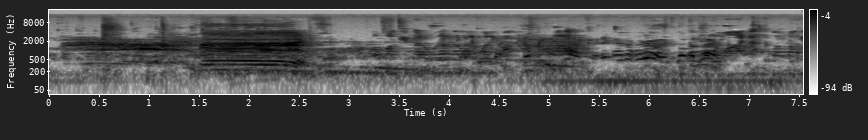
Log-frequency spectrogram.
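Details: Bull water buffalo calves at a livestock market in Purwakarta, Indonesia, give a loud, rich bellow lasting about a second. Softer calls, men talking and faint music follow.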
